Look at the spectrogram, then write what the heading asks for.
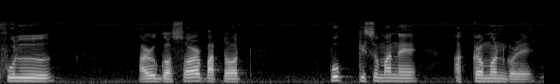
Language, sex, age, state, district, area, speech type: Assamese, male, 30-45, Assam, Nagaon, rural, spontaneous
